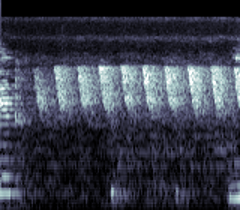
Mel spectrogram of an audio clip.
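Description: A bird chirping rapidly: a steady series of about a dozen identical high chirps, roughly six a second.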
